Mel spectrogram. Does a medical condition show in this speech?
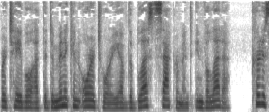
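No.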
